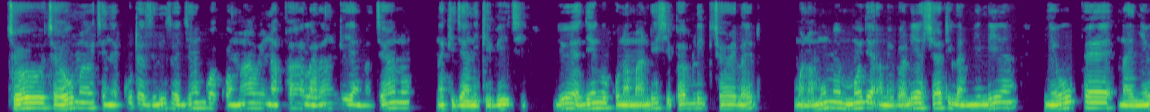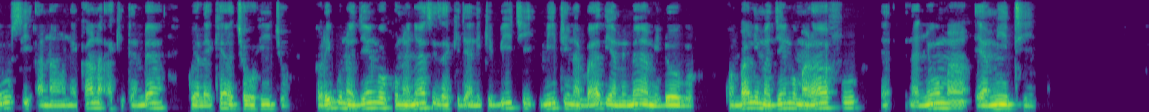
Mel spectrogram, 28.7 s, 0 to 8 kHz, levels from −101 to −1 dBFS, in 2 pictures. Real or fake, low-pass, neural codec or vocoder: real; 7.2 kHz; none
